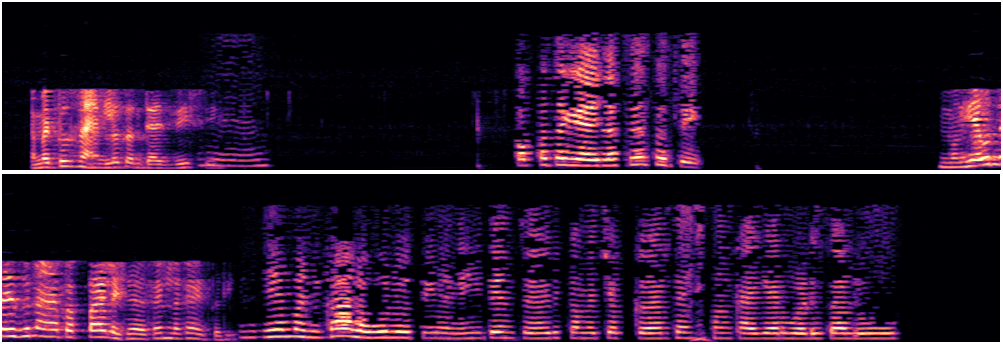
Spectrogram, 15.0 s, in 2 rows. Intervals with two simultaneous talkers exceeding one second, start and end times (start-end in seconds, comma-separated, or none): none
